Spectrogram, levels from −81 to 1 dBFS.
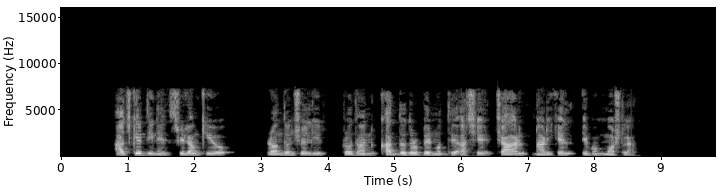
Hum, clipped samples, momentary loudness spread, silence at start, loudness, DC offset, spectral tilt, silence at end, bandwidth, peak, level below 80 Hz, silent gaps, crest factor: none; under 0.1%; 9 LU; 0.8 s; -19 LUFS; under 0.1%; -3.5 dB/octave; 1.2 s; 7.6 kHz; -2 dBFS; -66 dBFS; 2.60-3.08 s, 4.01-4.20 s, 7.74-7.79 s; 18 dB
